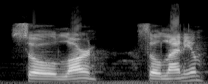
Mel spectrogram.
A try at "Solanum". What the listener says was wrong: Solanum? Solanum. Yep, there's no R. Just Solanum.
